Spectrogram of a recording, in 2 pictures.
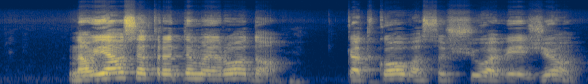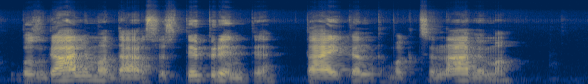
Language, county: Lithuanian, Marijampolė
